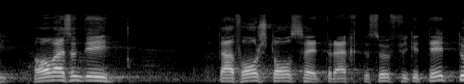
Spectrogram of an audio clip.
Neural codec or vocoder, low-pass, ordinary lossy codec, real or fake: none; 10.8 kHz; none; real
